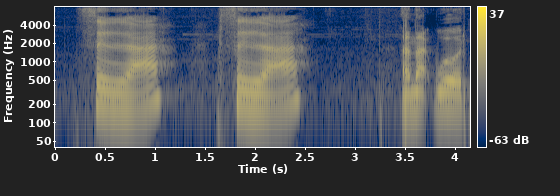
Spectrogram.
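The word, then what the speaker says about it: เสือ: there's no tone mark so for a high class initial consonant and a live syllable we use a rising tone see ya see ya see ya and that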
